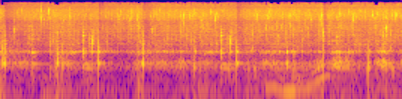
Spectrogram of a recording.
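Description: Walnuts frying in olive oil over medium heat give a steady bright sizzle, broken by irregular scraping clicks and knocks from a utensil stirring the pan. No one speaks.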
